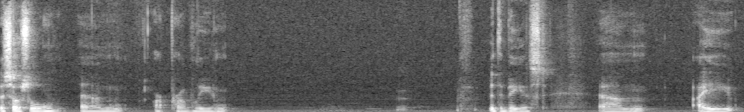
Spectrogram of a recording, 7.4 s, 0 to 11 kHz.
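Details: Male speaker on Day 1 of HCRI stuttering therapy, before treatment, answering which speaking situations are hardest, with pauses and fillers; stuttering.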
